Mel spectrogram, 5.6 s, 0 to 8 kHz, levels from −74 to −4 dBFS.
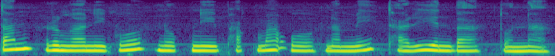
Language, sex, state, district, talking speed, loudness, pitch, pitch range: Garo, female, Meghalaya, North Garo Hills, 65 wpm, -13 LUFS, 210 Hz, 195-225 Hz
